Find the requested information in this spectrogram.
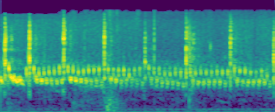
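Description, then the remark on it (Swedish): A nightjar, a brown bird about the size of a cuckoo, sings its churring song: a steady, rapid mechanical trill of evenly spaced pulses at a mid pitch, running unbroken throughout, with a few brief clicks over it. “Jo, alltså var det nattkärra. Alltså en brun fågel, stor som en gök.”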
